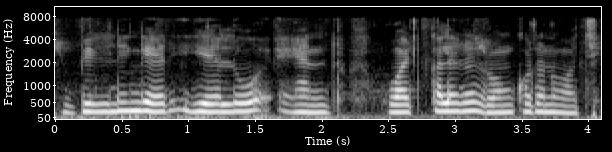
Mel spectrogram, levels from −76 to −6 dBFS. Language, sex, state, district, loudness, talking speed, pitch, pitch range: Bengali, female, Tripura, West Tripura, -16 LUFS, 145 wpm, 230 Hz, 220-245 Hz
